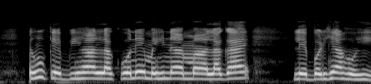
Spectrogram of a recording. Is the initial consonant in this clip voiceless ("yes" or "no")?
no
